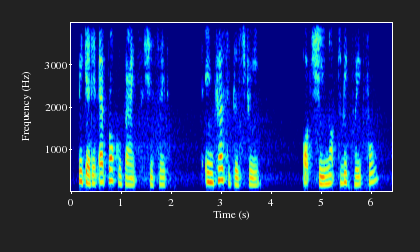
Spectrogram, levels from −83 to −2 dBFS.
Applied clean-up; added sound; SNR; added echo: none; none; none; none.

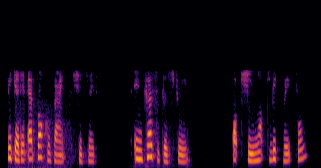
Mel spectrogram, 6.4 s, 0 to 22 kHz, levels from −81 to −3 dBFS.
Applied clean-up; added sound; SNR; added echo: neural mask model DeepFilterNet 3.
